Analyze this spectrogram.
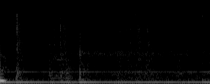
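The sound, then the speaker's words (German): Handwriting, as someone writes a note to colleagues: faint, scratchy pen strokes on paper, a few short bursts over a steady low hum. “Liebe Kollegen, schreibe jetzt mal.”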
